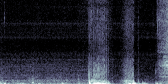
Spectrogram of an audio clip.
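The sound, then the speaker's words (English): A soft, marshmallow-like squishy toy is pushed in and flattened, letting out short, low, sputtering fart-like noises in two or three quick bursts over a faint steady hum. “Makes a little farting noise.”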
